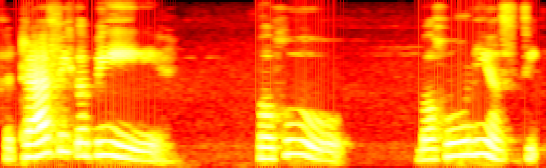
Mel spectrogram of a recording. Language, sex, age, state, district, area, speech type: Sanskrit, female, 45-60, Tamil Nadu, Tiruchirappalli, urban, spontaneous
